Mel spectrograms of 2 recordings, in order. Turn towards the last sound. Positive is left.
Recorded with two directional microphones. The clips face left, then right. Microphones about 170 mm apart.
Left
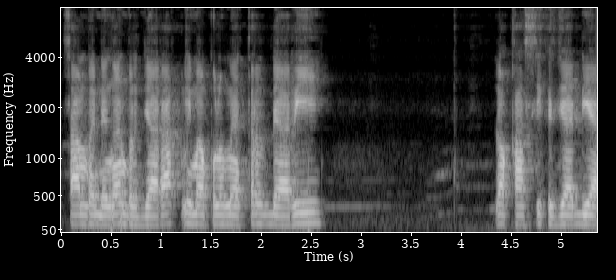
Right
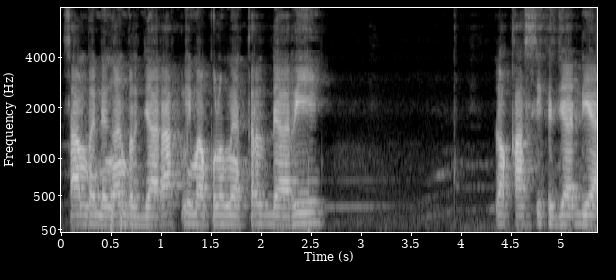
turn(degrees=25)  # may be behind; listen again after turning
